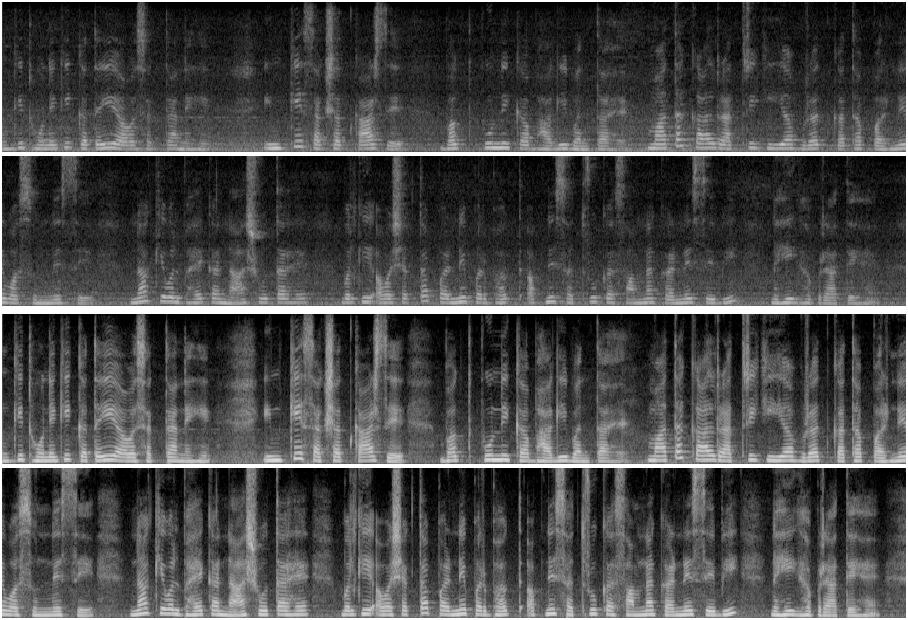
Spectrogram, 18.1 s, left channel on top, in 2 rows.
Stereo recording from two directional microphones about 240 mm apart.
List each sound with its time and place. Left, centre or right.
0.1 s a woman's voice: right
